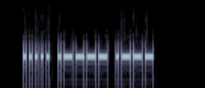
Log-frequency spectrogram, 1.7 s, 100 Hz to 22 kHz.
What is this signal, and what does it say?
Morse code, heard as a keyed tone, about 50 wpm, 700 Hz. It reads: 51J
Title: Three Challenging Letter-Number Combinations 50wpm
